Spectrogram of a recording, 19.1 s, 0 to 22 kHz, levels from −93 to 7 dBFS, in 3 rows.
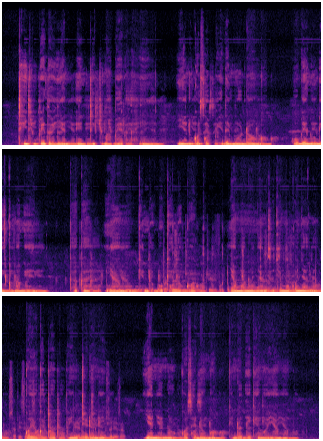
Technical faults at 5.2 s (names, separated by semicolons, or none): echo with no canceller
